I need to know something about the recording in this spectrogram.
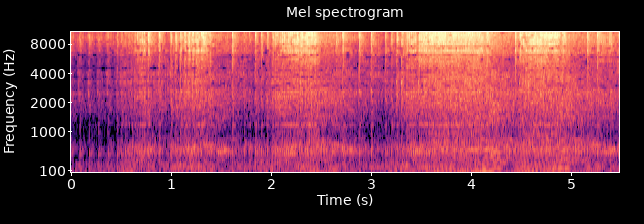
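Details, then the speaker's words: Two-stroke scooter after cutting open its Polini exhaust to remove a loose internal part that rattled like maracas, pipe rejoined and refitted; crisp buzz rising and falling with throttle blips, no rattle: normal running after repair. "Voir si ça fait plus de bruit, voir si ça se voit. On va voir ça. T'as vu, le bruit il reste correct."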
